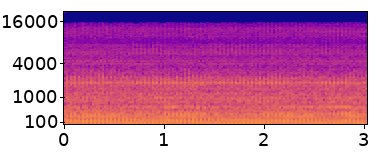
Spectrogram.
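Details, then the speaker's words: Wolf Islander 50cc Vespa-replica scooter, cold on poor-quality gas, auto enricher still enriching the fuel: slightly fast, steady warm-up idle with an even beat and no knocks or rattles; normal cold running. "it kind of wait for the auto enricher to come off well you can smell it's enriching the fuel right now"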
